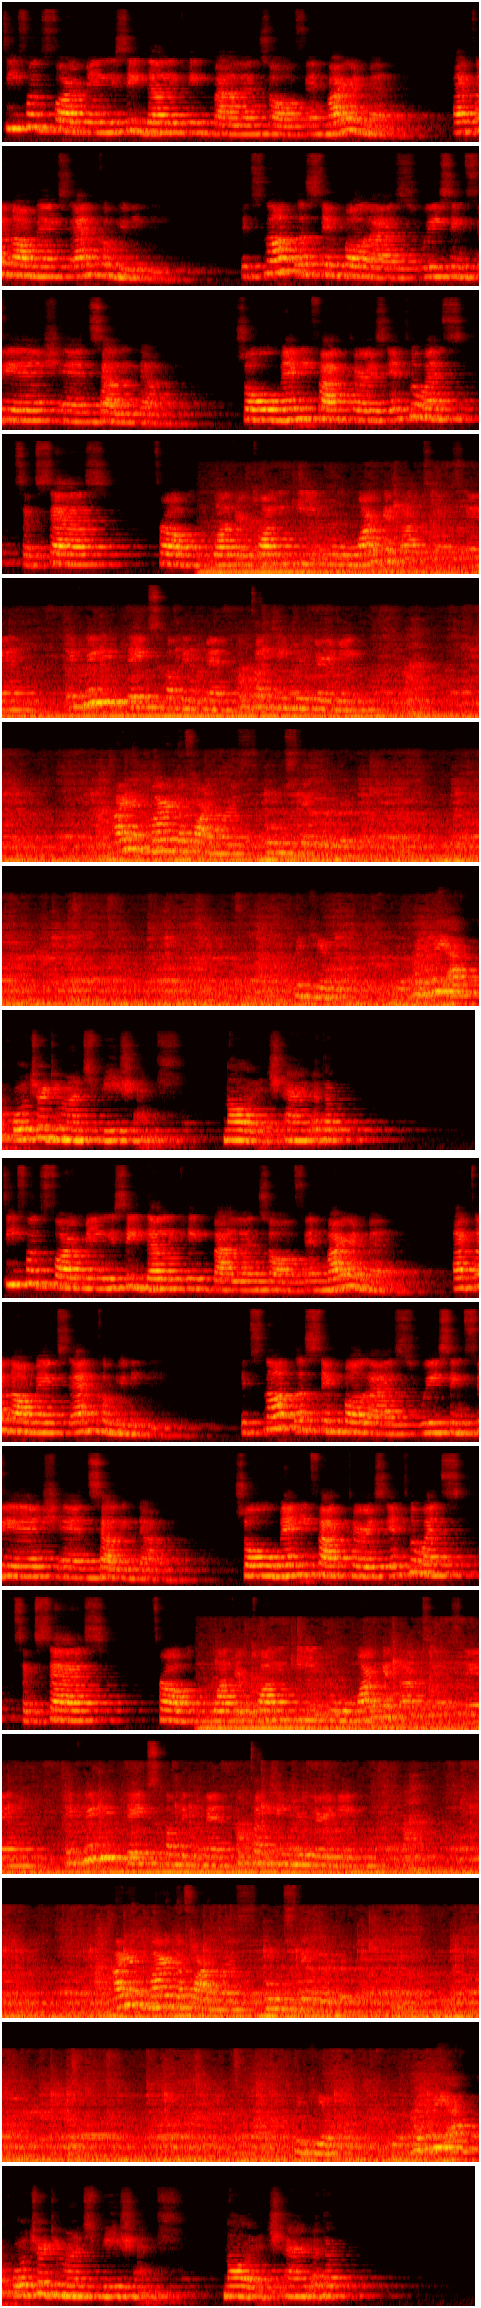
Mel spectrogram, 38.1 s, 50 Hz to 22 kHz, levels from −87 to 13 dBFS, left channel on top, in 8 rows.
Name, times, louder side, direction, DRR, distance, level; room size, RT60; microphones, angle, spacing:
voice 1, 0.0-3.9 4.5-6.4 7.2-11.2 11.9-13.9 14.5-15.1 15.9-19.3 19.7-22.7 24.9-27.3 32.5-32.6, right 1 dB, 60° right, -2 dB, 0.9 m, -31 dB
sound 1, 16.2-33.1, right 1 dB, 90° right, 0.6 m, -34 dB
voice 2, 31.5-32.0 32.7-35.1 35.6-36.8, equal, 10° left, -5 dB, 0.6 m, -30 dB
2.6 x 2.1 x 3.7 m, 1.1 s
head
